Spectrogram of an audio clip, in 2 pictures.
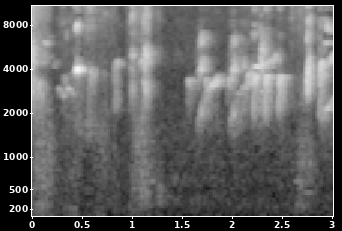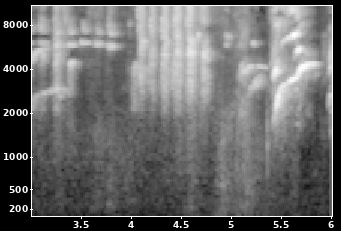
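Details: European goldfinch delivering a varied tinkling song, with chirps, buzzy rattles and trills, ending in a loud, sharply rising twisted whistle.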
